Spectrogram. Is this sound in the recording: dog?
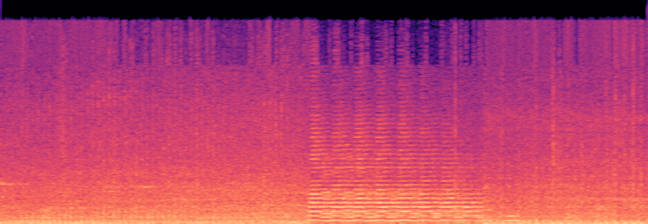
no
